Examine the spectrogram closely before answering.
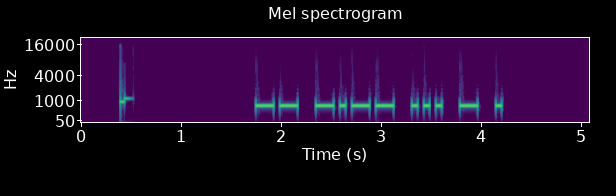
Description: Morse code, heard as a keyed tone, about 20 wpm, 700 Hz. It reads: MYSTE
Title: Build A Word - 5 Letters At A Time - 10-Letter Words - 20wpm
